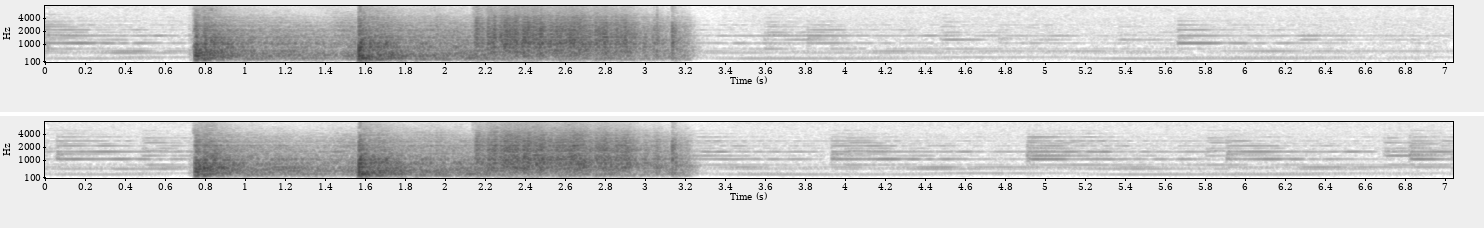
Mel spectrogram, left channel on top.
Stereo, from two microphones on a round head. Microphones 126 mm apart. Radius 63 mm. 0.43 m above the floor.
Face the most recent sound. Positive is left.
turn(degrees=35)  # may be behind; listen again after turning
